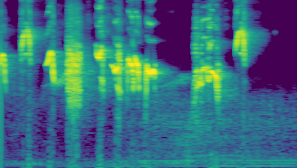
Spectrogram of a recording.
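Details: Light-vented bulbul singing vigorously as training audio for other birds: tumbling series of whistled and chattering notes, some slurred downward, ending in a rising whistle.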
